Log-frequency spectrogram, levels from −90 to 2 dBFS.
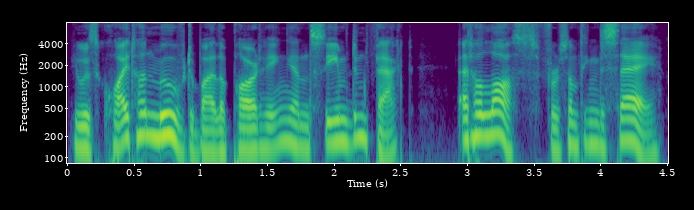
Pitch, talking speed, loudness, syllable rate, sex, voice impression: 155 Hz, 240 wpm, -18 LUFS, 6.1 syllables/s, male, masculine, slightly adult-like, fluent, refreshing, slightly sincere, lively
